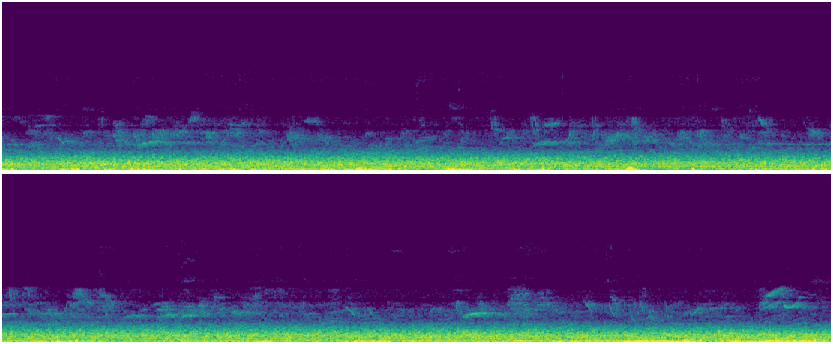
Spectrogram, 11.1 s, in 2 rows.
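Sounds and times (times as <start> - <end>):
small birds chirping: 0.0 - 11.0
steady outdoor hiss: 0.0 - 11.0.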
